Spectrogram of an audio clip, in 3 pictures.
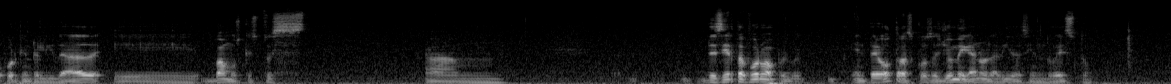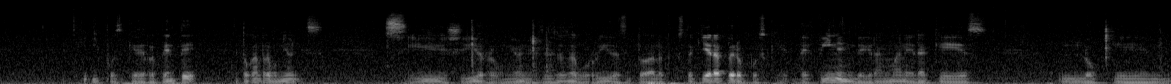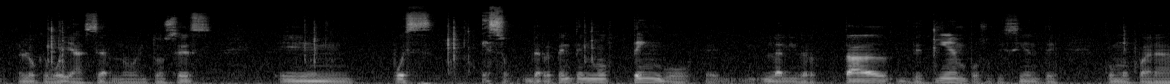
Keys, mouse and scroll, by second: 0.6 right click, 1.6-5.8 drag, 7.1-8.4 drag, 9.1-10.9 drag, 12.9 shift+right click, 17.4 ctrl+r, 18.1 click, 20.4 click, 22.0 right click, 24.5 alt+Tab, 27.1 alt+Tab, 28.5 alt+Tab, 29.9 alt+Tab, 32.6 right click, 33.8 shift+right click, 35.0 e.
